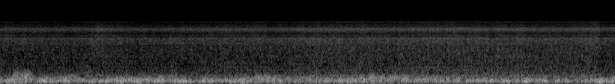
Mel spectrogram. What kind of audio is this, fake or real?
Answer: real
